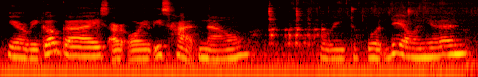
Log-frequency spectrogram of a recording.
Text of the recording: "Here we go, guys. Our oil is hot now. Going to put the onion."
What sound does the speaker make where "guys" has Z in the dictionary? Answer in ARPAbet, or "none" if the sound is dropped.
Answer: S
